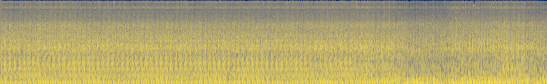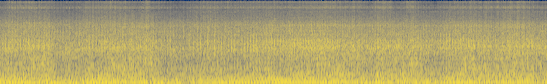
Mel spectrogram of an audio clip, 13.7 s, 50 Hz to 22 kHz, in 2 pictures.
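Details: Motorcycle single on a 12 V battery test with inverter, kick lever removed, started by turning the wheel in 4th gear on the centre stand; rapid even putter holds steady with no misses, normal idle.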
